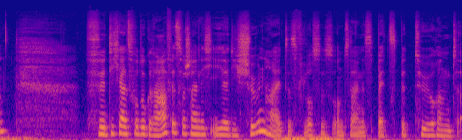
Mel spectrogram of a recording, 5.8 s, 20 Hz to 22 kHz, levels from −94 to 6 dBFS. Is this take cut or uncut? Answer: uncut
